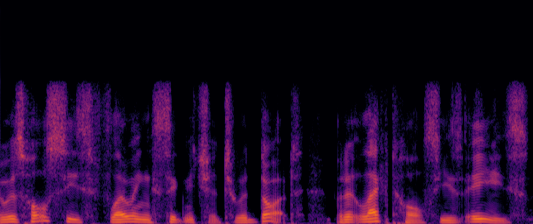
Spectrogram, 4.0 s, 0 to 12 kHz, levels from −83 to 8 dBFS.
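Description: No technical faults can be heard in the speech. It carries the sound of the AMR wideband (HD Voice) codec, with content stopping at about 7.6 kHz and coding damage faint at most, which fits one of the higher AMR-WB rates.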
